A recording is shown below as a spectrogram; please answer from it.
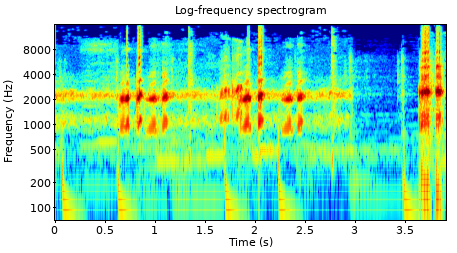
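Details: Frog calling with clipped, buzzy double croaks in quick bursts, a short pause after three seconds, then one louder burst near the end; soft hum in the background.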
